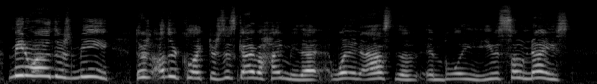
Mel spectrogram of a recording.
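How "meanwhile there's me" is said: louder, higher-pitched yelling. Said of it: "I know I'm yelling".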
